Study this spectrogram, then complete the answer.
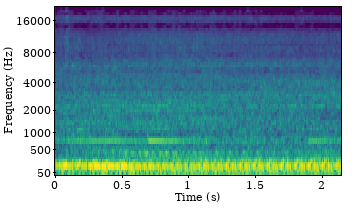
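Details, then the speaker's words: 2013 GMC Sierra/Chevy Silverado farm truck after replacing rat-fouled fuse box that caused stuck brake light and no-start: starts and settles to a steady even low idle with no knocks, misses or squeals; fixed. "let's see if it starts because it started not starting before and it starts"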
